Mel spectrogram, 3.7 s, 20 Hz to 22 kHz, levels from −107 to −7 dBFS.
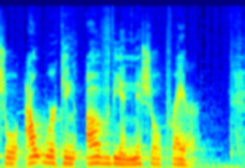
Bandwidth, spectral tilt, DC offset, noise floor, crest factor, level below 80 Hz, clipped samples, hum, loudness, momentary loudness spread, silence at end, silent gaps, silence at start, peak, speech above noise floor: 12.5 kHz; -7 dB/octave; under 0.1%; -50 dBFS; 18 dB; -54 dBFS; under 0.1%; none; -28 LUFS; 7 LU; 0 s; none; 0 s; -10 dBFS; 23 dB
